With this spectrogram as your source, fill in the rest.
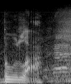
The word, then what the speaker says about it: bula: bars serve fijian cava cheers in fiji is pronounced bulla so there's a bunch of other kava bars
